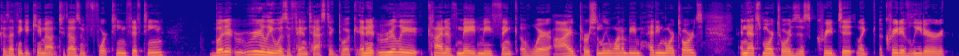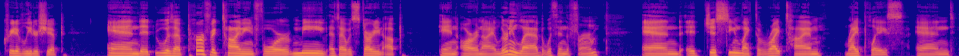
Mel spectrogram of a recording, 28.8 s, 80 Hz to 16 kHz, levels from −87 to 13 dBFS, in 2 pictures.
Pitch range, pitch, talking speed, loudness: 125-145 Hz, 135 Hz, 160 wpm, -22 LUFS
